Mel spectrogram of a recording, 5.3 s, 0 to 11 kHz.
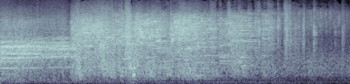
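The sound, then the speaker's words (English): Window glass smashes with a loud, bright crash as a bad guy with a knife lunges through a window during a bar fight scene in the 1980 film The Ninth Configuration, followed by a long scatter of tinkling, clinking shards that gradually thin out and fade over several seconds. No voices are heard. “During a bar fight scene, a bad guy with a knife lunges through a window.”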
